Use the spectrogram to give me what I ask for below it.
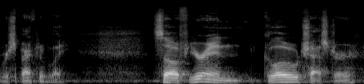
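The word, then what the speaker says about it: Gloucester: so if you're in glow Chester I believe is how you say that County um and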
